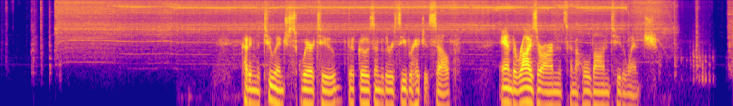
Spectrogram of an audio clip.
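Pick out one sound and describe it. A band saw motor hums steadily.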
